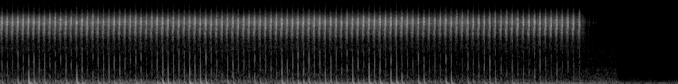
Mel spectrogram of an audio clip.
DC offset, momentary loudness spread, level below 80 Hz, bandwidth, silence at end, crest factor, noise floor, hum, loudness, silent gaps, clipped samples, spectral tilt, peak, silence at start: under 0.1%; 2 LU; -46 dBFS; over 20 kHz; 0.75 s; 20 dB; -56 dBFS; none; -23 LUFS; none; under 0.1%; 0.5 dB/octave; -6 dBFS; 0 s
